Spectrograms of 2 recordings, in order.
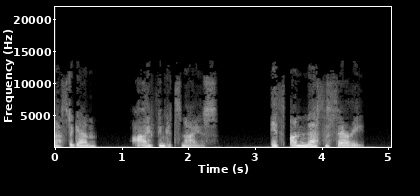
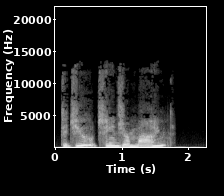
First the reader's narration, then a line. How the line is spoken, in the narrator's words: I asked breathlessly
